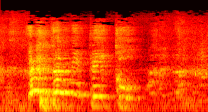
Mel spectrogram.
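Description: Theatre audience laughing: a loud burst of laughter about a third of a second in, then shorter chuckles that fade.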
